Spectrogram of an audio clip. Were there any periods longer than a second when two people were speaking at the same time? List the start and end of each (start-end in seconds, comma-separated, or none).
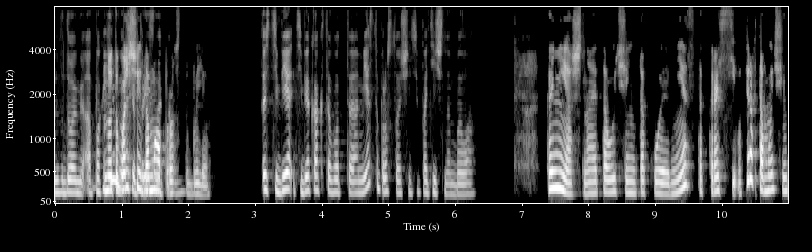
0.7-2.0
